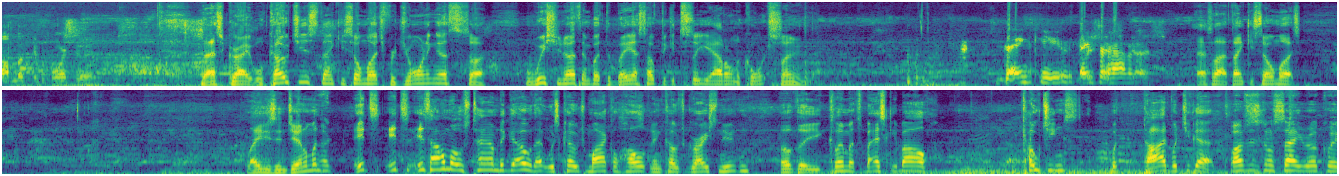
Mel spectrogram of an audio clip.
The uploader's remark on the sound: Live at 'Hope for Athens' at Swan Creek Park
